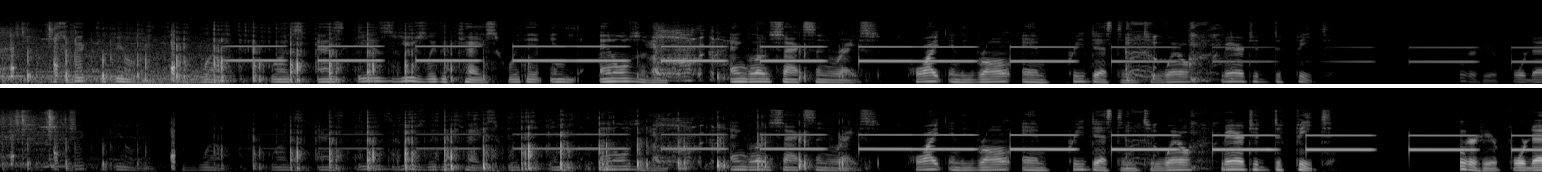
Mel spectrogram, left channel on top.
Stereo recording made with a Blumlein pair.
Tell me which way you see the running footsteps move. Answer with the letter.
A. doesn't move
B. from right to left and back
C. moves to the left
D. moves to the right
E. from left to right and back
D.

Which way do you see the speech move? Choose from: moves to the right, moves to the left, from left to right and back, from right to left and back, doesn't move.
moves to the right.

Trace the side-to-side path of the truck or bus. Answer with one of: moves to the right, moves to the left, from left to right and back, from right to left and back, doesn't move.
moves to the right.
